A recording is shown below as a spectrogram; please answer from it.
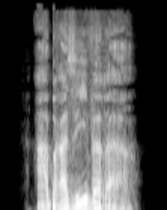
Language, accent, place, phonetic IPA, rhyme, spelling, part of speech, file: German, Germany, Berlin, [abʁaˈziːvəʁɐ], -iːvəʁɐ, abrasiverer, adjective, De-abrasiverer.ogg
- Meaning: inflection of abrasiv: 1. strong/mixed nominative masculine singular comparative degree 2. strong genitive/dative feminine singular comparative degree 3. strong genitive plural comparative degree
